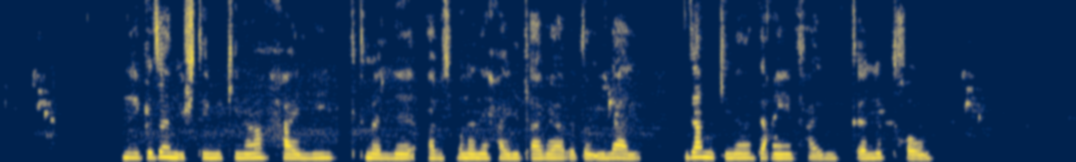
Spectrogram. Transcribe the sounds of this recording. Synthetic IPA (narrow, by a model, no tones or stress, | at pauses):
nɨɡɐzanɨʔɨʃt̪ʰijmɐkʰinaħajlikʰɨ̥t̪ʰɨmɐlːɨaβzɨxo̞nɐnajħajlit̪ʼaβjakʼɐt̪ʼɐβilalː | ʔɨzamɐkʰinad̪ɨʕajnɐt̪ħajlikʼɐlːɨb̚t̪ʰɨ̥xɐwun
